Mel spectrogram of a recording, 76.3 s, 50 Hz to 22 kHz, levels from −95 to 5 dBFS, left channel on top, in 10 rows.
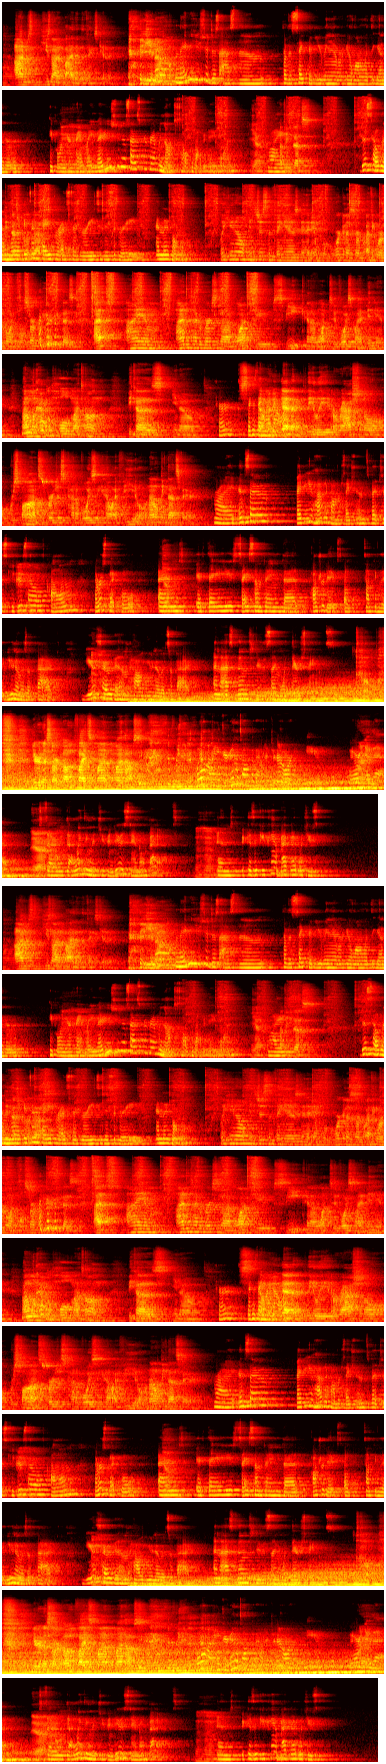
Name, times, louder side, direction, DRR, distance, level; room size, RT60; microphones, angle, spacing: voice 1, 0.2-2.2 2.5-3.2 8.8-9.3 12.6-12.9 13.3-13.8 15.3-16.1 19.6-24.9 25.4-26.1 26.4-34.4 35.3-42.1 46.1-46.5 49.0-49.2 55.3-55.5 60.5-65.1 68.1-68.5 69.3-69.9 72.6-73.0, left 2 dB, 85° left, 3 dB, 5.6 m, -28 dB
voice 2, 3.0-5.2 5.6-8.0 8.6-12.3 12.9-13.3 14.8-18.0 18.3-19.0 23.6-23.9 24.4-24.5 30.9-31.6 34.9-35.1 35.5-36.5 42.4-43.5 44.1-47.3 47.7-48.5 48.9-52.8 53.1-54.5 55.1-57.2 57.7-59.7 63.9-64.3 64.7-67.5 67.9-68.8 69.6-71.9 73.0-75.1, equal, 15° left, 3 dB, 2.2 m, -28 dB
sound 1, 11.2-11.5 11.9-12.2 12.7-12.9 13.3-13.6 14.1-14.3 14.7-15.0 15.3-15.6 15.9-16.2 16.6-17.0 17.3-17.6 18.0-18.2 18.6-18.9 19.3-19.6 20.1-20.3 20.7-21.0 21.5-21.8 22.2-22.4 22.8-23.5 23.8-24.1 24.4-25.2 25.5-25.8 26.1-26.3 26.6-26.9 27.2-27.5 27.8-28.1, left 6 dB, 65° left, 2.6 m, -36 dB
sound 2, 56.0-69.7, equal, 75° right, 2.4 m, -18 dB
28.5 x 11.5 x 8.2 m, 1.3 s
head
